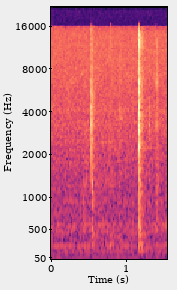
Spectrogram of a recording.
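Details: Advantest R6581T 8.5-digit multimeter after battery replacement and internal calibration to fix clicking relays and false overload. Ranges stepped manually through 1, 10, 100 and 1000 V give single crisp relay clicks with no chatter or buzz; normal range switching.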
